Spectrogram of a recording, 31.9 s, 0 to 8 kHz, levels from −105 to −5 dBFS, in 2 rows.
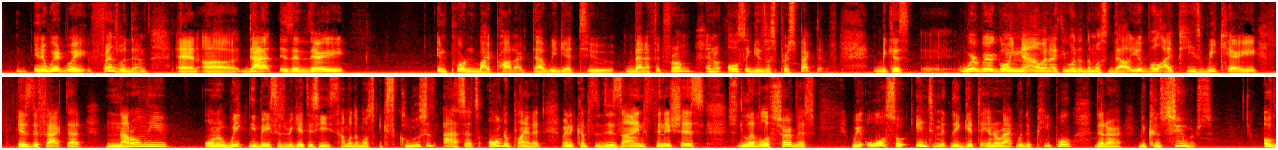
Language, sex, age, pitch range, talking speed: English, male, 30-49, 115-160 Hz, 170 wpm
